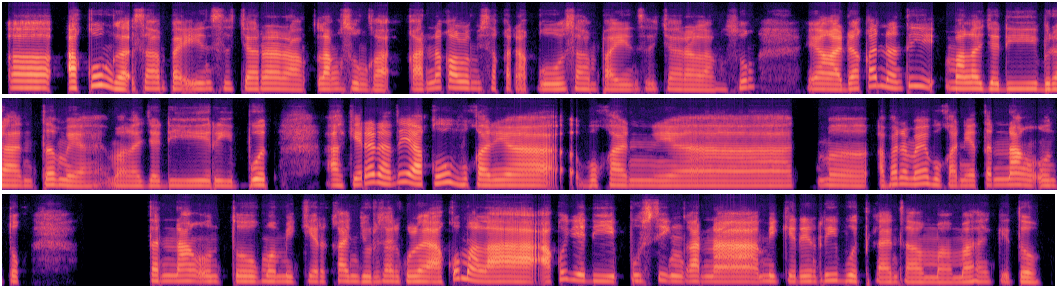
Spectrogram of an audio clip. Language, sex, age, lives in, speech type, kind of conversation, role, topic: Indonesian, female, 25-29, Indonesia, conversation, podcast, guest, Bagaimana kamu menghadapi tekanan keluarga terkait pilihan hidupmu?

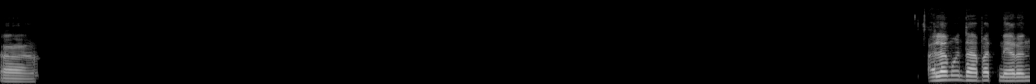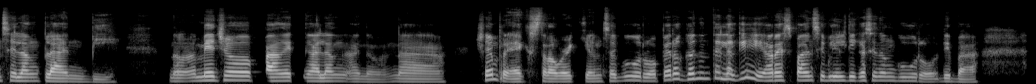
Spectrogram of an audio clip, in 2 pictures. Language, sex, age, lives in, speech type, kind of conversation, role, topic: Filipino, male, 25-29, Philippines, conversation, podcast, guest, Paano magbabago ang pag-aaral sa paaralan dahil sa teknolohiya?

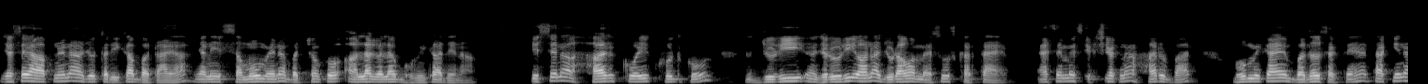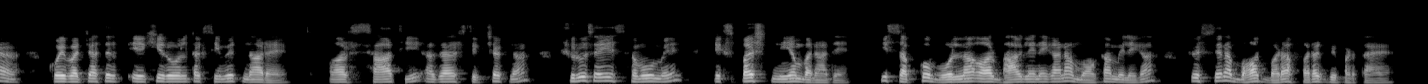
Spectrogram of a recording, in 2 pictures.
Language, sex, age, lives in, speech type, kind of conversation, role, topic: Hindi, male, 30-34, India, read, expert-assistant, expert, क्या स्कूल में समूह में काम करना फायदेमंद है?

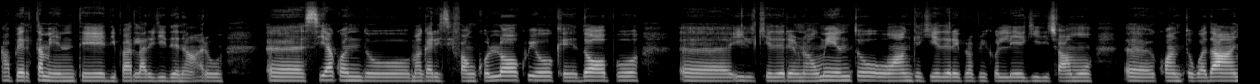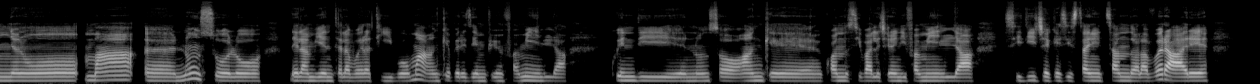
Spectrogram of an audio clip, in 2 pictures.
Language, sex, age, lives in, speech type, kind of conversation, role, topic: Italian, female, 20-24, Italy, conversation, advice, user, Come posso iniziare a parlare di soldi apertamente con il mio partner?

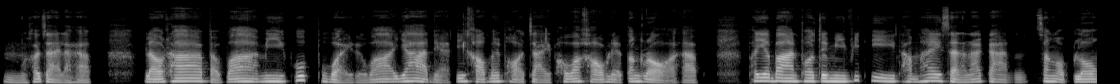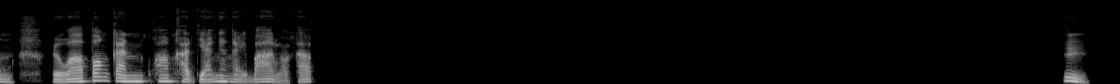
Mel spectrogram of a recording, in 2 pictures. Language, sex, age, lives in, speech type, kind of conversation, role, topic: Thai, male, 20-24, Thailand, read, expert-assistant, asker, ถ้าคุณเป็นพยาบาลในโรงพยาบาลที่มีงานยุ่งมาก คุณจะจัดลำดับความสำคัญของผู้ป่วยแต่ละรายอย่างไรบ้าง?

